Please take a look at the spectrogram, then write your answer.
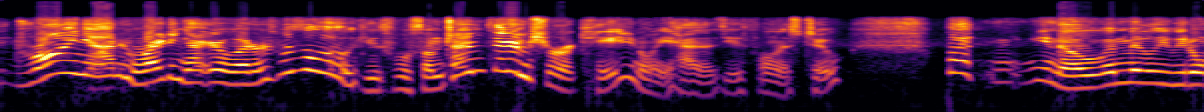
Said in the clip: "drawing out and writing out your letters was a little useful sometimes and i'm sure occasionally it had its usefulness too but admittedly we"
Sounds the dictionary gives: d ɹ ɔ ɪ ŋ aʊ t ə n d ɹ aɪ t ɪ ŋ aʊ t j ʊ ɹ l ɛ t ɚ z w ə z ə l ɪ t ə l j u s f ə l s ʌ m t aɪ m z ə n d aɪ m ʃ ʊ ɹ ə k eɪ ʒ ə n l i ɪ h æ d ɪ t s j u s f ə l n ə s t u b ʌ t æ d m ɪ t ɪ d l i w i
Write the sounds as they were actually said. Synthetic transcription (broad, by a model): d ɹ ɔ ɪ ŋ aʊ t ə n ɹ aɪ t ɪ ŋ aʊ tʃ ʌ ɹ l ɛ t ɚ z w ə z ə l ɪ t l j u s f l s ʌ m t aɪ m z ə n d aɪ m ʃ ʊ ɹ ə k eɪ ʒ ə n l i ɪ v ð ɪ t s j u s f l n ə s t u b ʌ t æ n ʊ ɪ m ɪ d l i w i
